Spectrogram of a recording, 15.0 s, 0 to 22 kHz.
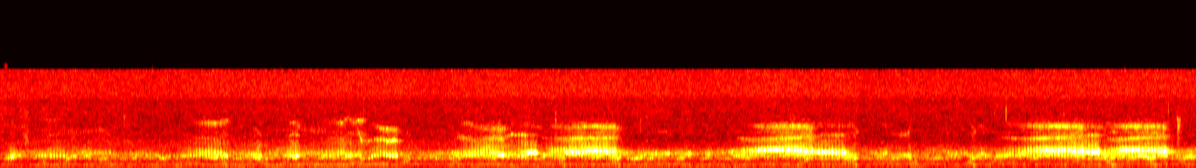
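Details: Green frogs at the Kaaistoep, Tilburg, on 29 May 2018 call in rasping, rattling bursts over a steady background chorus.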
